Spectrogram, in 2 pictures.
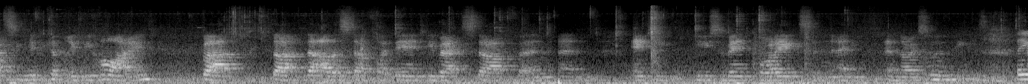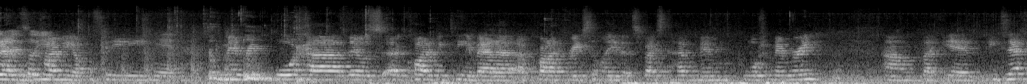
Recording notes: We are releasing a recording we made before a lovely audience in Brisbane, where we had a panel discussion.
